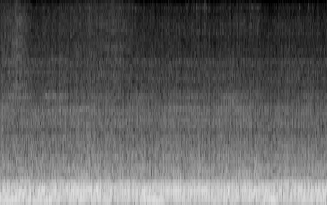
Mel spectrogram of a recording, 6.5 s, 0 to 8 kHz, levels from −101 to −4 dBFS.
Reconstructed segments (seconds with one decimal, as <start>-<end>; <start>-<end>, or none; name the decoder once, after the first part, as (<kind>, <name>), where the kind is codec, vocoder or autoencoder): 0.0-0.4 (vocoder, Vocos); 0.9-6.5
